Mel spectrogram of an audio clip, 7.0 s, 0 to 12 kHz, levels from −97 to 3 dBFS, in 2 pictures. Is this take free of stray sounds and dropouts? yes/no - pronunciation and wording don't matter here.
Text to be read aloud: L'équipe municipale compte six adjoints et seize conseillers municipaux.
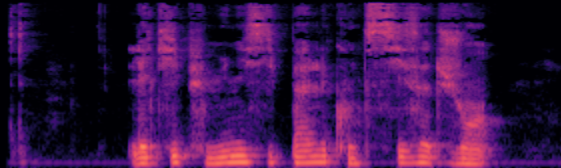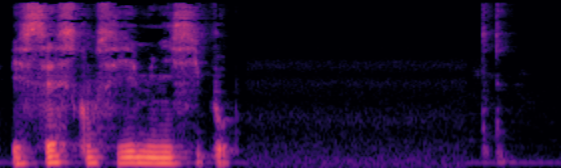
yes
